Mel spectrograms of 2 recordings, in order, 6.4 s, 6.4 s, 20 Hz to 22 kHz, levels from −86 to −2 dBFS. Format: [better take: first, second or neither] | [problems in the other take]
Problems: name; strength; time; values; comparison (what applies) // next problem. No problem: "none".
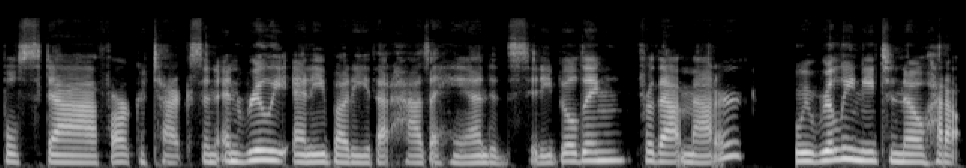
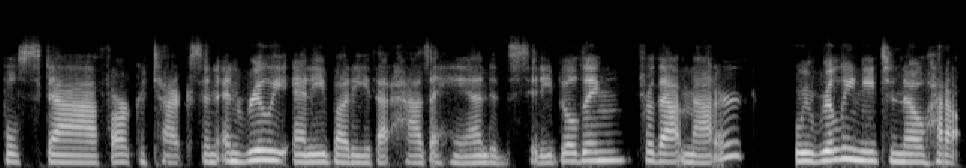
first | garbled, watery; slightly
